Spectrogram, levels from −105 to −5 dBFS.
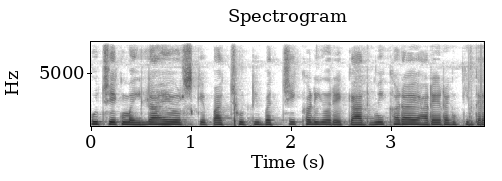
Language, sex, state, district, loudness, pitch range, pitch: Hindi, female, Uttar Pradesh, Deoria, -30 LUFS, 195-210 Hz, 205 Hz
